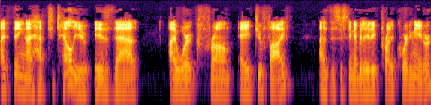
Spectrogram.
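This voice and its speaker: A man with a Spanish accent. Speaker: university sustainability coordinator. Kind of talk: webinar presentation.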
